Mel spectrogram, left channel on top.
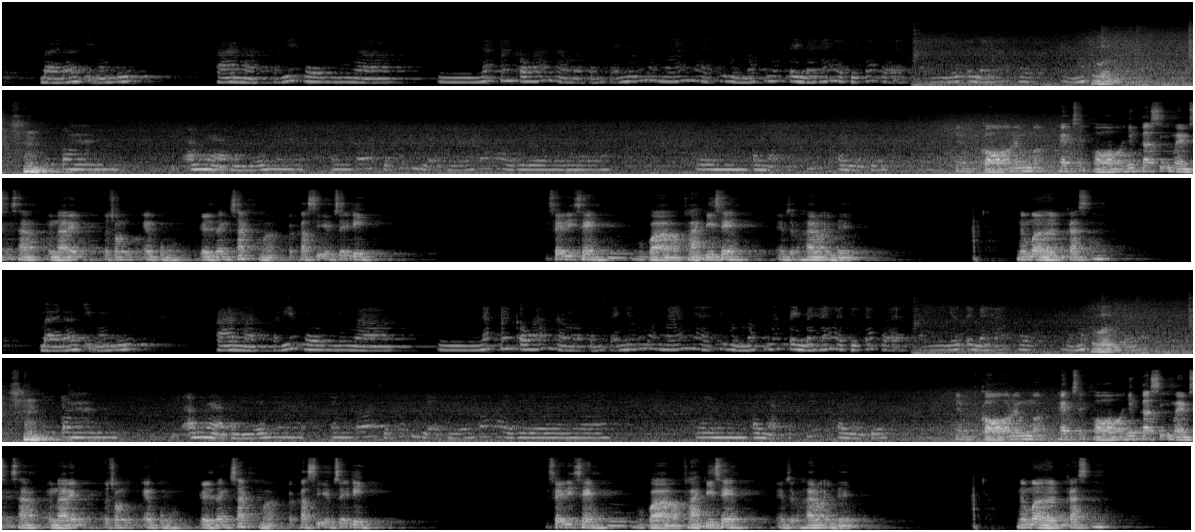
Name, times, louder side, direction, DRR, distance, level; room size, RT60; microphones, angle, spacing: voice 1, 0.4-1.3 2.1-3.9 4.4-11.5 12.3-13.1 13.6-18.0 18.8-20.8 29.9-30.2 34.3-34.6, right 1 dB, 55° right, 2.1 m, -33 dB
sound 1, 9.1-22.7, left 1 dB, 25° left, 2.6 m, -40 dB
voice 2, 10.9-11.2 12.0-12.4 21.4-27.6 29.3-31.3 31.6-32.4 34.0-34.9, right 1 dB, 15° right, 1.0 m, -23 dB
27.5 x 25.0 x 4.9 m
head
